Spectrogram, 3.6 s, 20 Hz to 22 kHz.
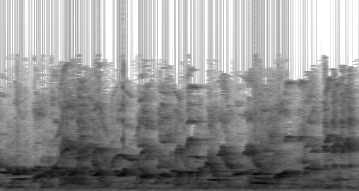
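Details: Competition-class white-rumped shama in a contest in Semarang, Central Java, on 3 July 2022, pouring out loud, rich song: rapid trilled runs, sharp upslurred whistles and squeaky notes tumbling together without break.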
